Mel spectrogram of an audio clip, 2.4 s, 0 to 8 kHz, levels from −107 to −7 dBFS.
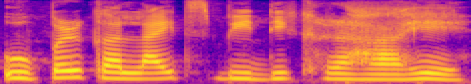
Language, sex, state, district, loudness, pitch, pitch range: Hindi, female, Arunachal Pradesh, Papum Pare, -15 LUFS, 210 Hz, 195-220 Hz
